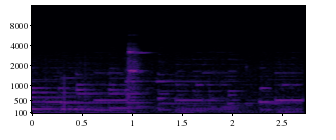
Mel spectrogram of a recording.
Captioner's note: glasses clink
